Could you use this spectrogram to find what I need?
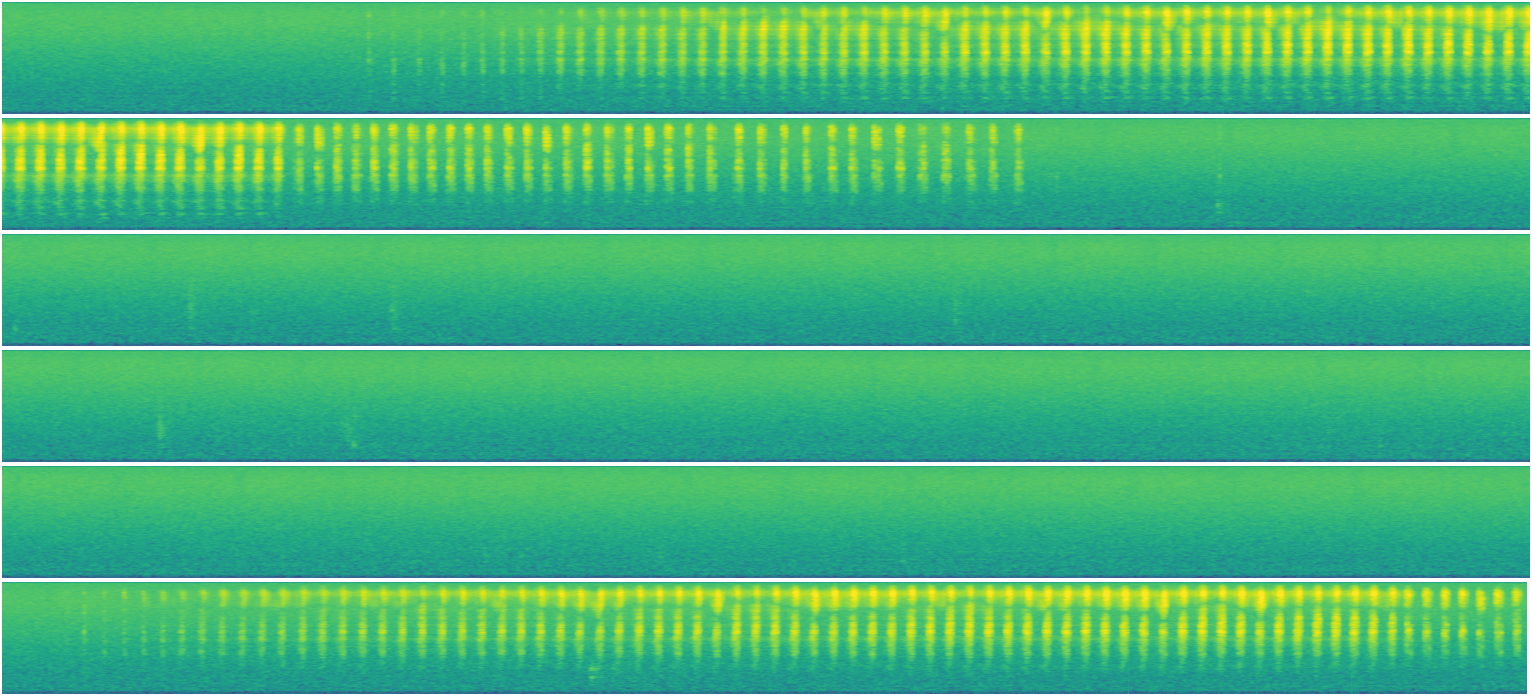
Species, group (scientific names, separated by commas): Gomphocerus sibiricus, Orthoptera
